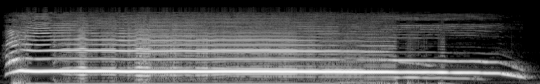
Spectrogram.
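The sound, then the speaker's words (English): Several people howl together in imitation of a coyote pack: loud, sustained, overlapping wails that hold steady for a few seconds and then slide downward and fade out. “And and as you can hear, the whole coyote pack is here.”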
